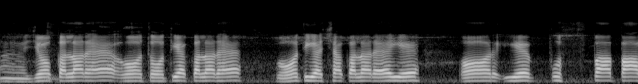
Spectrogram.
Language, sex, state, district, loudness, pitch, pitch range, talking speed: Hindi, male, Haryana, Rohtak, -17 LUFS, 170 Hz, 160-175 Hz, 170 wpm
